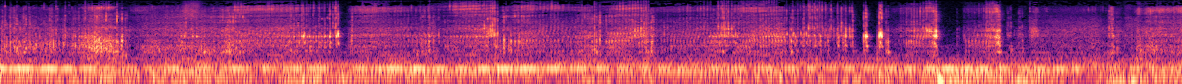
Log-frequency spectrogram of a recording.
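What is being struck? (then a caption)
Silicone dish glove with bristles. Fingernails scratch and rub the bristled palm and fingers of a green silicone dish glove lying on a blanket. A steady, dense rasping scratch runs throughout with bright, papery texture, a few sharper clicks near the end, and a constant low hum underneath.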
